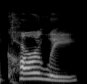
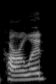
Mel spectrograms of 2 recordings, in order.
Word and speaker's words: Karlyn: single one of them pronounces my name differently. So, Vintage Frames calls me Carly. One of the one of the the the girls I get my purses from, she calls me Carlen. Like, they call they've called me Carolyn. Caroline, like all the different things. I think a few people have actually gotten my name correct and they've called me Carlin, but almost every single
